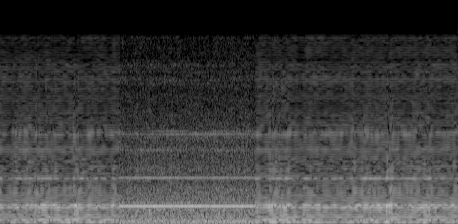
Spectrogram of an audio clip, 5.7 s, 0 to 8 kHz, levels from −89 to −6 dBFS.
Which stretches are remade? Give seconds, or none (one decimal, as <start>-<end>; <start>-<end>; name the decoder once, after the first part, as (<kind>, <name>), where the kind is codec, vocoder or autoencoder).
0.0-1.5 (vocoder, HiFi-GAN); 3.2-5.7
